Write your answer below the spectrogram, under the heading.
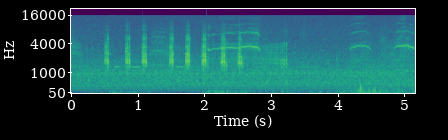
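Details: A juvenile crested caracara, recorded in 2021 in Chile while feeding on the remains of a whale, gives a quick series of about eight harsh, rasping notes, roughly three per second, followed by a couple of thin, arched whistles.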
